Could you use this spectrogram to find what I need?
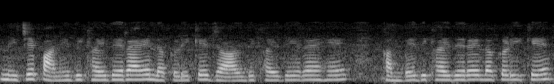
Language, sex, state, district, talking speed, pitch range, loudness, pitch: Hindi, female, Bihar, Gaya, 215 wpm, 200-220 Hz, -19 LUFS, 210 Hz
